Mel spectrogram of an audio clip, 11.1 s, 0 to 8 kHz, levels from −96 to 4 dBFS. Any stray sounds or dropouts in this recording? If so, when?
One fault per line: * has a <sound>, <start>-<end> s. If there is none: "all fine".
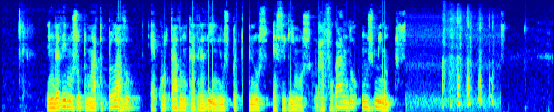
* has a dropout, 4.9-5.0 s
* has a laugh, 8.8-9.9 s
